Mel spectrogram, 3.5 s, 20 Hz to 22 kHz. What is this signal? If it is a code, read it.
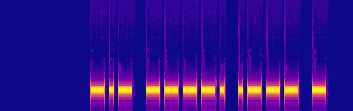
Morse code, heard as a keyed tone, about 26 wpm, 700 Hz. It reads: K9JT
